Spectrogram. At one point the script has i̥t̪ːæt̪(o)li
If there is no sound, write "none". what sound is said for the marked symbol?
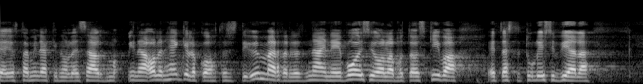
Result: u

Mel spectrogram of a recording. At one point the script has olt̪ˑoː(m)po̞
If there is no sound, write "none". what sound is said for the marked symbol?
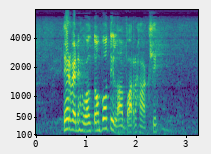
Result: m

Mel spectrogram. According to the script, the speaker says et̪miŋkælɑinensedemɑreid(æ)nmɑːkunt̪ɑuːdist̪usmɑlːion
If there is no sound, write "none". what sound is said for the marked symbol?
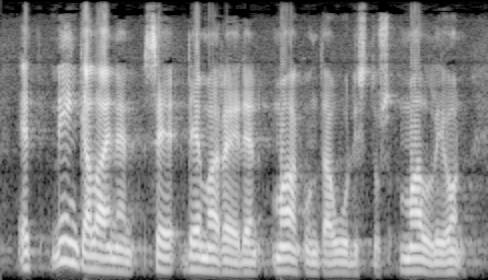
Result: e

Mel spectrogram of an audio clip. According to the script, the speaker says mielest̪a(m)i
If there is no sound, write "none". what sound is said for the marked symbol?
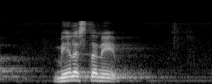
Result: n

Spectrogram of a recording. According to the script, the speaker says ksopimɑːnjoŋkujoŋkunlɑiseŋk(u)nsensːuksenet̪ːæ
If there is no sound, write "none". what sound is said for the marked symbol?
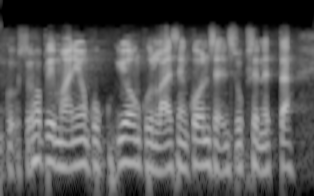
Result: o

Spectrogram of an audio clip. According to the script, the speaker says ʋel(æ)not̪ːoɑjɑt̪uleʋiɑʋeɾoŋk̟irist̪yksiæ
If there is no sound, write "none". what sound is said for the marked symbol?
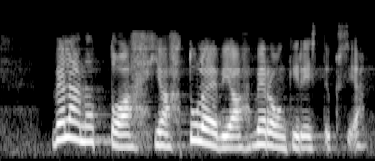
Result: æ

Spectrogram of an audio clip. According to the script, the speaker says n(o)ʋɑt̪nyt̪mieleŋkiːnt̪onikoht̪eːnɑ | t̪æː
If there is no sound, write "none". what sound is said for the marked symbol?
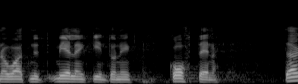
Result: o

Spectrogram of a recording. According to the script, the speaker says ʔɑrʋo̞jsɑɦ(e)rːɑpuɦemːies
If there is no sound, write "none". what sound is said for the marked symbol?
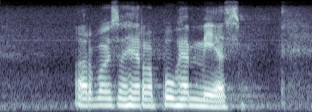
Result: e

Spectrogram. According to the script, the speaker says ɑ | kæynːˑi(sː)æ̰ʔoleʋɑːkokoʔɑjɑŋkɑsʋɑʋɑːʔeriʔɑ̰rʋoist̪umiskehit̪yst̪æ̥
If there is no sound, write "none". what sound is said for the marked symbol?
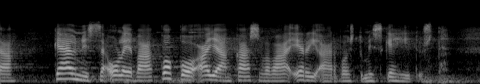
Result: sː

